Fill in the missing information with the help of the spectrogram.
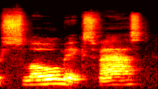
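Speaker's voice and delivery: drawn-out saying; slow saying. Retold or imitated. Teacher quoting his first teacher, slow. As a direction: let each word land slowly. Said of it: "favorite saying of mine".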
